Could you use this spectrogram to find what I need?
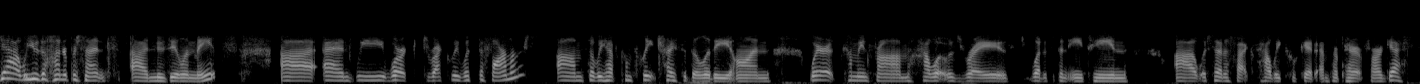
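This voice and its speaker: A woman with a normal speaking voice talks at a fairly quick pace in an American accent, her fairly low pitch showing ordinary variation. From United States. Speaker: butcher and chef. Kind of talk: radio interview. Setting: phone call.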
